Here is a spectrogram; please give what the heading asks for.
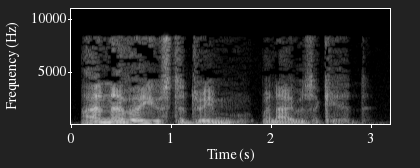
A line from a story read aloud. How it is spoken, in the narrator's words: he said quietly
